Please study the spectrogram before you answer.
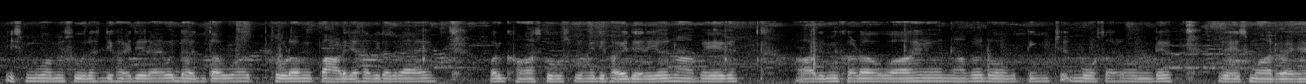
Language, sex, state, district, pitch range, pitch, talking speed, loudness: Hindi, male, Uttar Pradesh, Muzaffarnagar, 135-140 Hz, 140 Hz, 140 wpm, -25 LUFS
